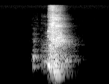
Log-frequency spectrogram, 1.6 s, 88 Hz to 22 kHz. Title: 6 Sneezes (M)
